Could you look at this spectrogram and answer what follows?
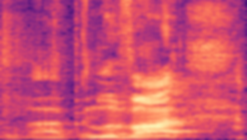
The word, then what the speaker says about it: Lavat: I think it's Lavat.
